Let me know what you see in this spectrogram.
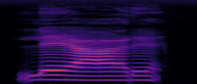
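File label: "leare", female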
